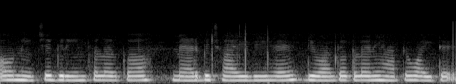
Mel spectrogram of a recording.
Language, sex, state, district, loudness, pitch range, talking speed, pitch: Hindi, female, Odisha, Nuapada, -14 LUFS, 190-200 Hz, 210 wpm, 195 Hz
